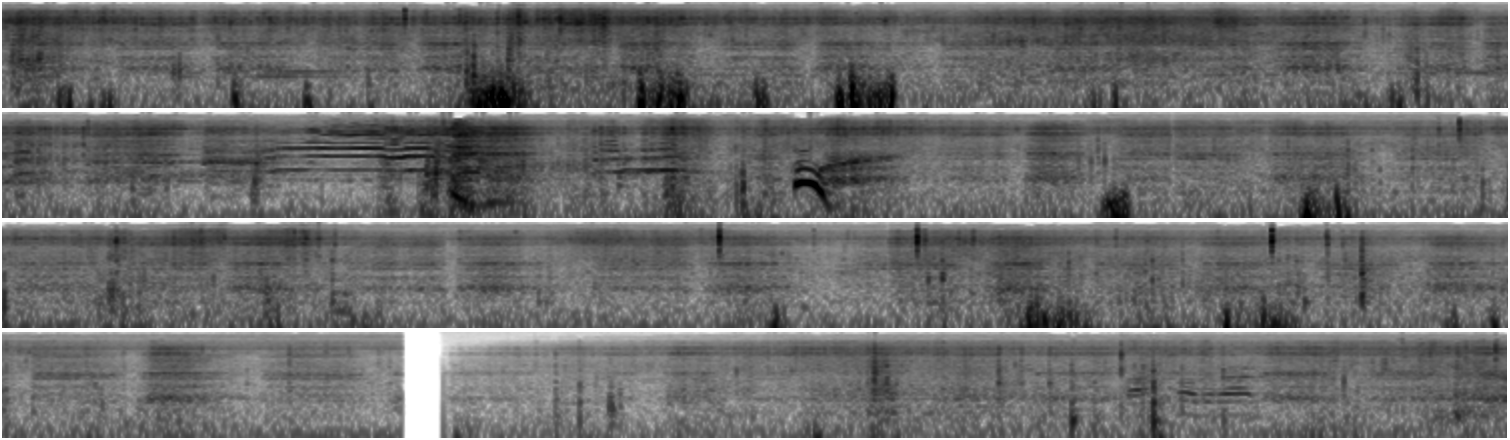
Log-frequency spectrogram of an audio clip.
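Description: Mountain bike descending a rough, rooty dirt trail at speed: tyres rolling on mud, with irregular knocks and rattles from the chain and frame over bumps, and wind noise on the camera microphone.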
